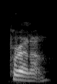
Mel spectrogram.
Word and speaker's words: Perena: Let's get back to Perina here. Um, Pirina. Pirina. I knew I said it wrong as soon as it came out.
